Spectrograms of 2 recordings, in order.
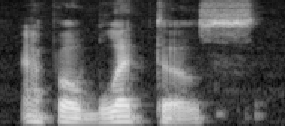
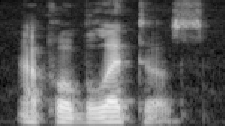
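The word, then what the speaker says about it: ἀπόβλητος: So the word is pronounced apobletos, Apobletos in English, apobletos.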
